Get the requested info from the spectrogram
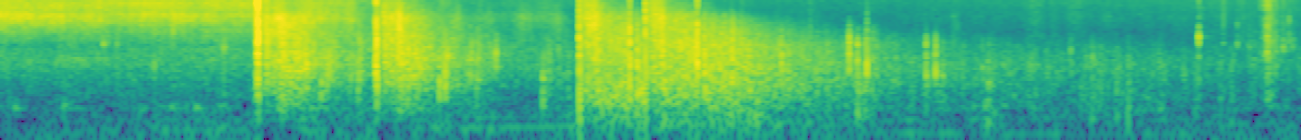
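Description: Firecrackers going off: a sharp bang about a second in and a louder one about three seconds in with a long decaying tail, over a hiss that fades out, then a few small pops.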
